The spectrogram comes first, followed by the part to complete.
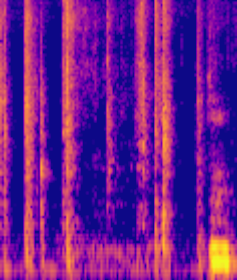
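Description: A few faint, short clicks and rustles of tarot cards being handled.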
